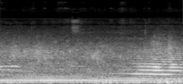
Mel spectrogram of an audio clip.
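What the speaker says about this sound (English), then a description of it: "A little mini loop as he forces the airplane around." An aerobatic propeller airplane flies maneuvers at the Oshkosh airshow, a steady droning engine hum with a sustained tone that shifts slightly in pitch as the plane pulls around.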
